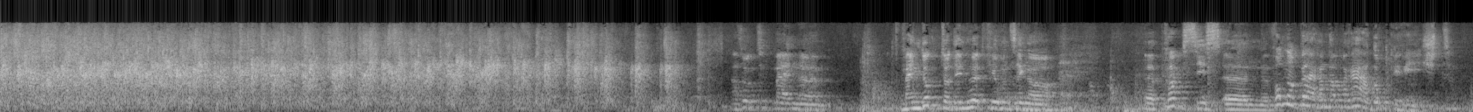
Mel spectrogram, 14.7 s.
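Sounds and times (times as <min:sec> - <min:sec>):
large crowd applauding: 0:00.0 - 0:07.1
speech: 0:07.8 - 0:08.4, 0:09.0 - 0:10.8, 0:11.4 - 0:14.6.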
